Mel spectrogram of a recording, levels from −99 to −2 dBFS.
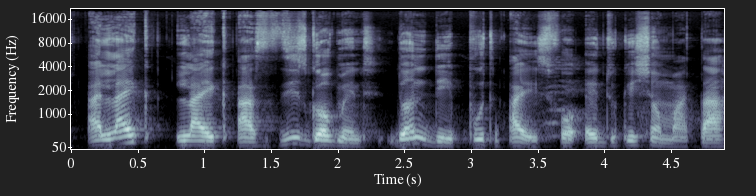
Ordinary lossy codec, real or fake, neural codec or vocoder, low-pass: none; fake; vocoder, 48 kHz, 128 mel bands, Vocos; none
